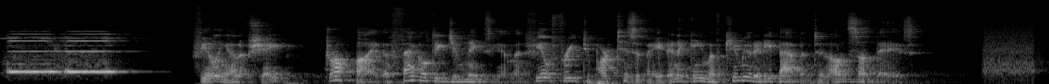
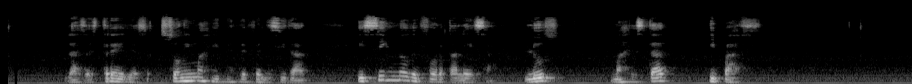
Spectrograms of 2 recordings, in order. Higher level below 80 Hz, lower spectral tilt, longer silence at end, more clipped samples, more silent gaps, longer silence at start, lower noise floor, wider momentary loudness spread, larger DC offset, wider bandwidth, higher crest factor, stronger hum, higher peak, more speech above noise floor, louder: second, -56 dBFS vs -50 dBFS; about the same, -4.5 dB/octave vs -4.5 dB/octave; second, 0.15 s vs 0.9 s; neither; neither; second, 0 s vs 0.65 s; first, -68 dBFS vs -50 dBFS; first, 18 LU vs 14 LU; neither; first, 16.5 kHz vs 10.5 kHz; about the same, 18 dB vs 22 dB; neither; second, -14 dBFS vs -4 dBFS; first, 35 dB vs 26 dB; second, -31 LUFS vs -23 LUFS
